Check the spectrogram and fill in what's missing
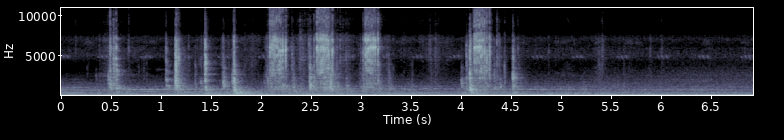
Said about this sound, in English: Where's my ratchet? Right there. So we can go ahead and tighten this guy back up.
